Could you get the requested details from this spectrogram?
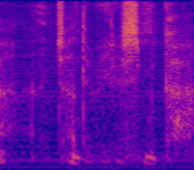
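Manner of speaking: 하나님 저한테 왜 이러십니까 breathed in an unvoiced whisper; whispered lament. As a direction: whisper the plea, almost to yourself.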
